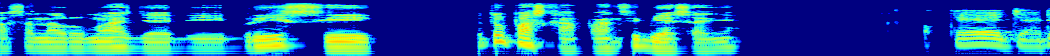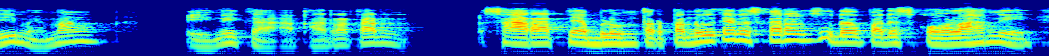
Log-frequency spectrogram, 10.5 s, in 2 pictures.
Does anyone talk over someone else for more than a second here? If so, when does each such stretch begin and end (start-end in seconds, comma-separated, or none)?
none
